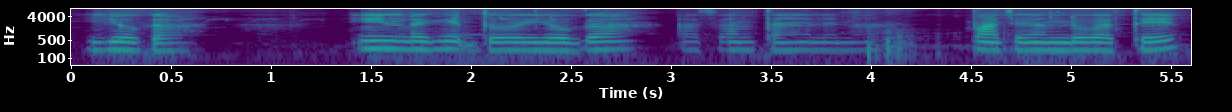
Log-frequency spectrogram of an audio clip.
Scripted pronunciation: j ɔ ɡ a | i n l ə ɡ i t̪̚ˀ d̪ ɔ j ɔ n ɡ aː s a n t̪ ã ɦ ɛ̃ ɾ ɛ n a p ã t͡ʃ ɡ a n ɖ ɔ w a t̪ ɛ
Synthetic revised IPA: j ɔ ɡ a | i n l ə ɡ i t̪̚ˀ d̪ ɔ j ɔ ɡ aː s a n t̪ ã ɦ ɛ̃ l ɛ n a p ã t͡ʃ ɡ a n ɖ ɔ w a t̪ ɛ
